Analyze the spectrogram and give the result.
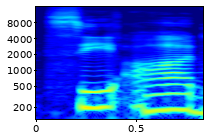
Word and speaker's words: Siodmak: On the back of his coat, he had chalked out the phonetic pronunciation of the three syllables in his name with dash marks, Siodmak.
